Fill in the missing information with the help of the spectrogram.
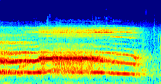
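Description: A rooster, Chantelair, crows once on its dung heap, a loud, sustained cock-a-doodle-doo that holds steady for well over a second before trailing off, with no talking.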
